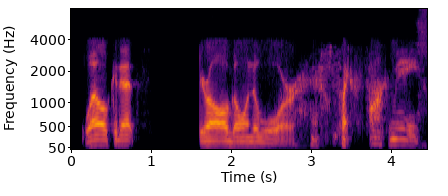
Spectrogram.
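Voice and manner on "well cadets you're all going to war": rough, gravelly voice at a slower pace. Retelling how he addressed the cadets at West Point after the alert: gravelly voice. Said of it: "gravelly voice".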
